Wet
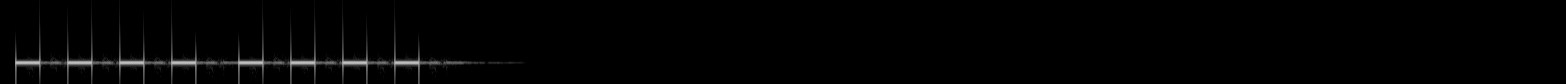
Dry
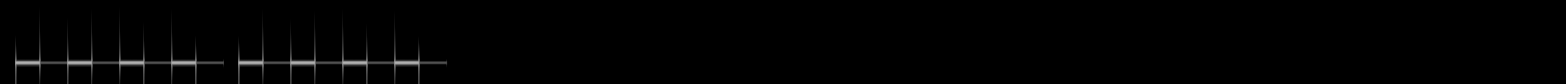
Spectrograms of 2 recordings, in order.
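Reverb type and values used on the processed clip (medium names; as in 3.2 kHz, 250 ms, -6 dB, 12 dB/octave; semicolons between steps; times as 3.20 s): plate-style reverb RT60 1.6 s, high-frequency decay 0.95×, pre-delay 100 ms, DRR 18 dB; trim +4.5 dB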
